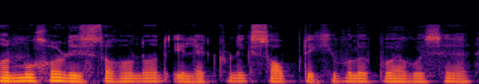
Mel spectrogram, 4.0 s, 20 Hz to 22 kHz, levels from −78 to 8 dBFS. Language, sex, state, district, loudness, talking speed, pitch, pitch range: Assamese, male, Assam, Sonitpur, -20 LUFS, 105 wpm, 110 Hz, 105-110 Hz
